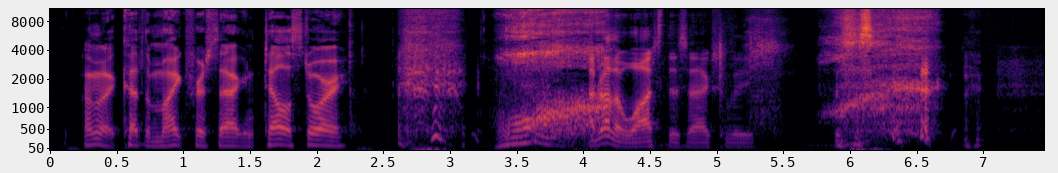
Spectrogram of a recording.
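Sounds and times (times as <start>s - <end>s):
speech: 0.2s - 7.0s
person clearing throat during an illness: 5.8s - 6.8s.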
